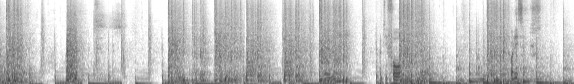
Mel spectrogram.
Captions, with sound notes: Two, five. Quiet, quiet, shh. [cans thudding] Twenty-four.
